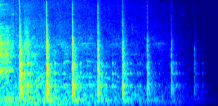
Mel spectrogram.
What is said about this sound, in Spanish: Iniciamos. A picar cebolla.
